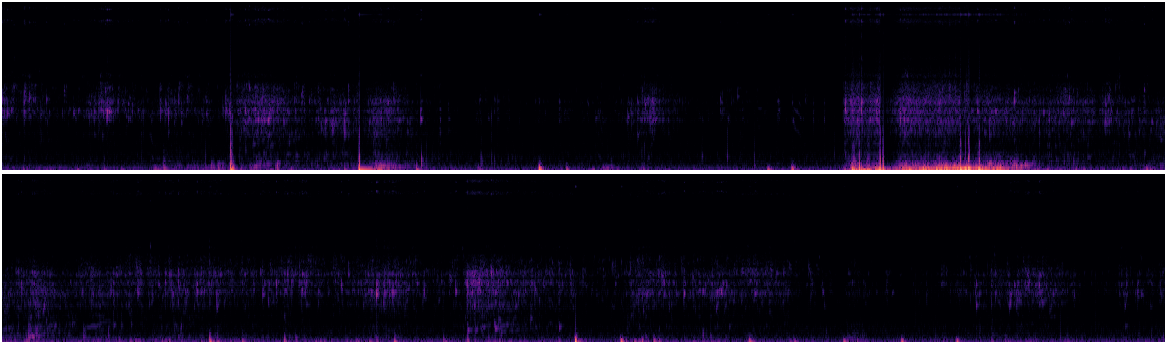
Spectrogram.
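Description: Muffled underwater sound of a swimming pool heard through an action camera's waterproof housing: a low rumble of moving water with scattered knocks and thumps, and a loud churning burst lasting about two seconds near the middle.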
